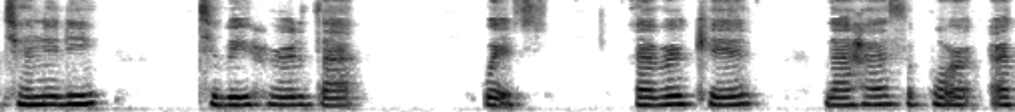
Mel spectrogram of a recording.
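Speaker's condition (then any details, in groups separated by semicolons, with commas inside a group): Cerebral palsy; childhood physical therapy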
